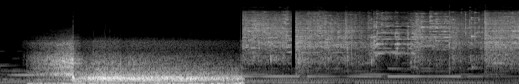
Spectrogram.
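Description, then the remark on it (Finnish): A deep, rumbling explosion blast swells up, then its huge pressure wave bursts a factory's glass wall apart into millions of shards, a bright, sustained cascade of shattering and tinkling debris that keeps raining down. “Valtava paineaalto löi tehtaan lasiseinän miljooniksi sirpaleiksi.”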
